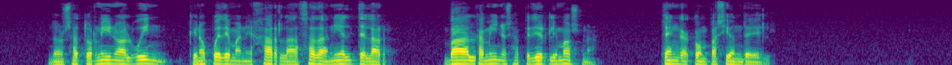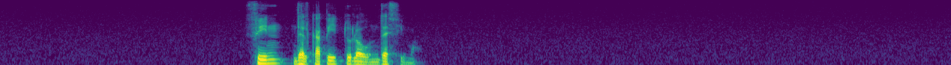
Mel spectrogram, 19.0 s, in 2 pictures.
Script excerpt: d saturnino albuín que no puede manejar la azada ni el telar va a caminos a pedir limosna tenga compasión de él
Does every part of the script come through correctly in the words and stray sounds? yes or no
yes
